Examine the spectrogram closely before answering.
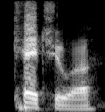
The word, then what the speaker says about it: Quechua: First of all, my fucking white ass is pronouncing it wrong. Yes. It's Quechua.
